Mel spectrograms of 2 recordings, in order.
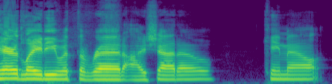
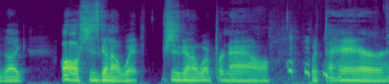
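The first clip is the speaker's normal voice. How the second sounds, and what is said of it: Imitates another person's voice. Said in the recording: “sounds like you're doing a Dan impression ... who's this impression? ... It was a couple of his friends.”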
